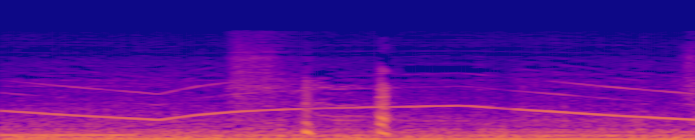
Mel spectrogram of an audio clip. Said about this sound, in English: You know, that's the fourth ambulance in the last half hour.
